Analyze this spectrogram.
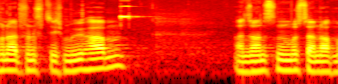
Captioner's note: beeping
